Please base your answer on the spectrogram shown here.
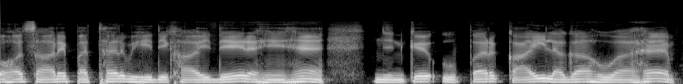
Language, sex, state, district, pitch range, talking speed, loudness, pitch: Hindi, male, Jharkhand, Ranchi, 110-125 Hz, 125 wpm, -11 LUFS, 115 Hz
